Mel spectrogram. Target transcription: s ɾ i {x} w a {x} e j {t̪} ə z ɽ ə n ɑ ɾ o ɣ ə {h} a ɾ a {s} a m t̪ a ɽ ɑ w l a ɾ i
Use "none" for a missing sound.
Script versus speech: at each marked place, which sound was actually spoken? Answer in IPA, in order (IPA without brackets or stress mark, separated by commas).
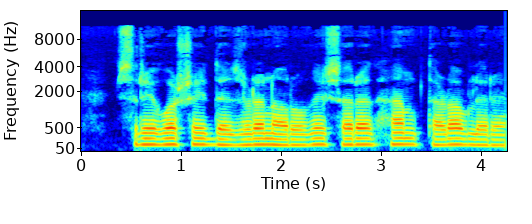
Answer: ɣ, ʂ, d̪, s, h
